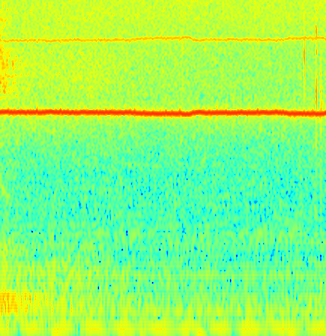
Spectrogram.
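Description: A steady high-pitched electronic whine, one unbroken tone with fainter higher tones above it, over a low electrical hum.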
